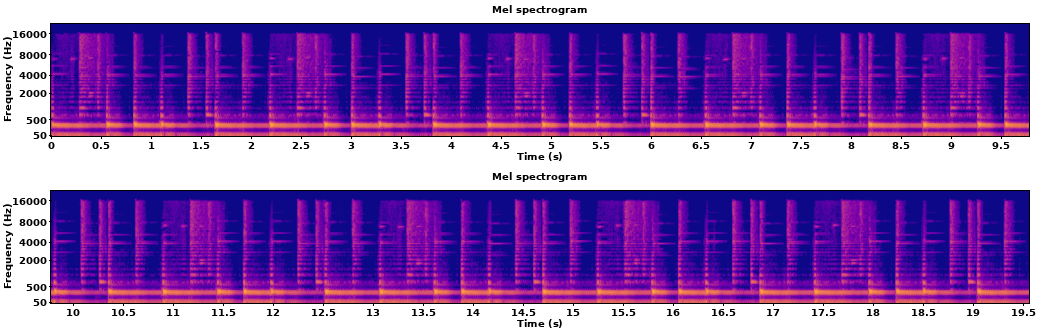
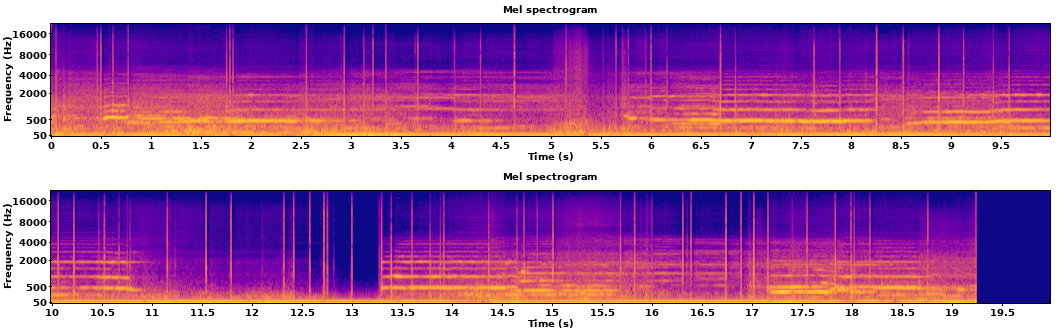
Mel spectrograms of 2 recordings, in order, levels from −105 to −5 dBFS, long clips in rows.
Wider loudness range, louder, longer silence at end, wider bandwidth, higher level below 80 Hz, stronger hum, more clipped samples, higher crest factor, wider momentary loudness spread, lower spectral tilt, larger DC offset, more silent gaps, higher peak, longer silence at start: second, 1 LU vs 4 LU; second, -40 LUFS vs -24 LUFS; second, 0 s vs 0.75 s; first, 16.5 kHz vs 14 kHz; second, -50 dBFS vs -26 dBFS; neither; neither; about the same, 18 dB vs 18 dB; about the same, 7 LU vs 7 LU; second, -5.5 dB/octave vs -7 dB/octave; neither; neither; second, -22 dBFS vs -4 dBFS; about the same, 0 s vs 0 s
